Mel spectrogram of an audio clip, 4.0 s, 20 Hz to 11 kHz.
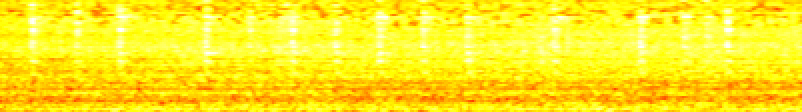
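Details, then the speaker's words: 2013 Chevy Silverado, complaint of oil leaks and strange noise, heard from underneath at idle: uneven metallic knock about twice a second, flywheel striking the starter; oil leak suspected from rear seal. "right there see it the noise that noise that sounds like the fly is hitting the starter that's a middle the middle hitting the stutter flye hitting the stutter"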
